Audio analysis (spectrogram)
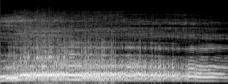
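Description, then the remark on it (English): A voice imitates a Balrog's roar as it stomps off: one loud, sustained, growling bellow with a rough, low-pitched rasp, held steady for about two seconds before trailing off slightly. “And the Balrog stomps off, going...”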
